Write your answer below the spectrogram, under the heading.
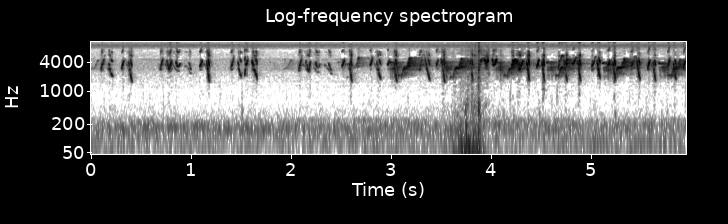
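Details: Kingfisher chick being fed lots of food: quick high chirps at first, then after a brief thud they merge into a denser, more continuous high twittering stream, with a faint low hum underneath.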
